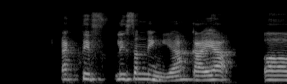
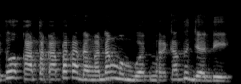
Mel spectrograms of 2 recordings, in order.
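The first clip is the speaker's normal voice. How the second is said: normal talking voice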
